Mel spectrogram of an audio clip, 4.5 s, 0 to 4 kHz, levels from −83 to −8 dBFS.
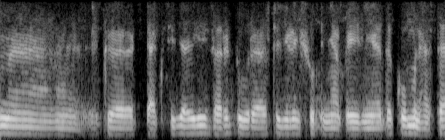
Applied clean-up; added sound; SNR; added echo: none; none; none; none.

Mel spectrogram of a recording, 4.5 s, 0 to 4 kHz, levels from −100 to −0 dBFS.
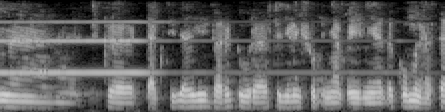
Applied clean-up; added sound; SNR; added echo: classical method log-MMSE.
